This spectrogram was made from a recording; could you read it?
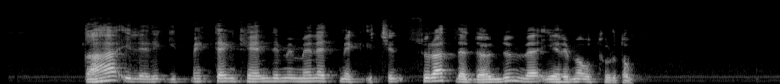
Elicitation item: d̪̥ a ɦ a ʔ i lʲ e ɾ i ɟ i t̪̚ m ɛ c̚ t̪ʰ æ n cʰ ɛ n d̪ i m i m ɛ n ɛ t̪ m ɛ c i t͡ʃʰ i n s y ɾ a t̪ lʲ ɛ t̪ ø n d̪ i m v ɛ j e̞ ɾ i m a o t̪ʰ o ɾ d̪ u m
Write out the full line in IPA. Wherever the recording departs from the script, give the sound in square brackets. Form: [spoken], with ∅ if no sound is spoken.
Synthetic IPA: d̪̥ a ɦ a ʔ i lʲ e ɾ i ɟ i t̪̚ m ɛ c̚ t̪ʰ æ n cʰ ɛ n d̪ i m i m ɛ n ɛ t̪ m ɛ c i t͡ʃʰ i n s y ɾ a t̪ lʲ ɛ [d̪] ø n d̪ [y] m v ɛ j e̞ ɾ i m [ɛ] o t̪ʰ [u] ɾ d̪ u m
